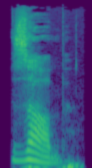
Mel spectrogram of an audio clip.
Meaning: oat
- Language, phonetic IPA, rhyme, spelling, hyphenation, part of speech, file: Hungarian, [ˈzɒb], -ɒb, zab, zab, noun, Hu-zab.ogg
